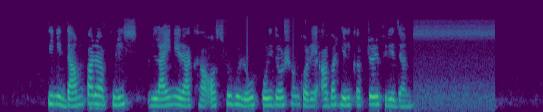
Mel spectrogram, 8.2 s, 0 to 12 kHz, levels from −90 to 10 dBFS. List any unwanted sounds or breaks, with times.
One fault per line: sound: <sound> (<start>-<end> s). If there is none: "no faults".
no faults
